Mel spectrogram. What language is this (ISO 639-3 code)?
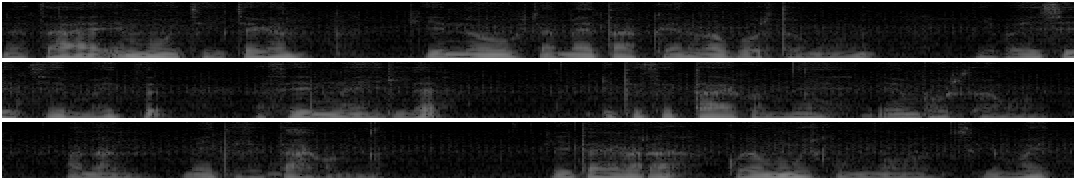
kln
